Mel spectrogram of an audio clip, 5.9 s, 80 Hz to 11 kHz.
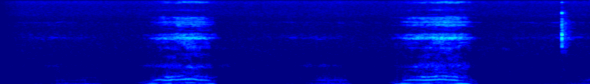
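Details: Sister snoring in the middle of the night: loud, rattling, low snores about 18 a minute, each with a softer lower rumble on the other breath phase.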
